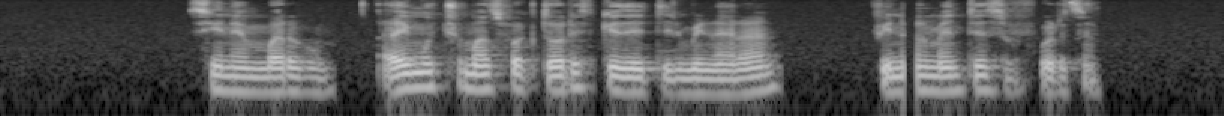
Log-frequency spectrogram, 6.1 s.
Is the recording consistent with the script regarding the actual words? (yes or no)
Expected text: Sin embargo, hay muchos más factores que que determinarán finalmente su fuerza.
no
